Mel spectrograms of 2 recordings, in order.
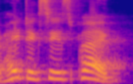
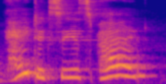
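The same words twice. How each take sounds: First: Quick businesslike hello, straight to the point; just state who's calling, no chit-chat; brisk direct greeting. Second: Bright high sing-song hello, settling in for a long chat; chatty friendly greeting. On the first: Peg calling Dixie, curt and businesslike greeting. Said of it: "if Dixie spoke that way". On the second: Peg calling Dixie for a chat, high chatty greeting. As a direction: greet her like an old friend with time to talk. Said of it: "this is how the conversation tends to go". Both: Retold or imitated.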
